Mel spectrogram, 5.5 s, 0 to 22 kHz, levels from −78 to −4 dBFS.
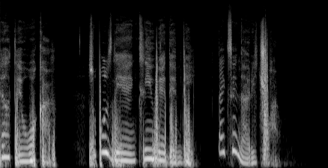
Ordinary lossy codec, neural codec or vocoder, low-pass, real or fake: none; vocoder, 44.1 kHz, 128 mel bands every 256 samples, BigVGAN v2; 19.8 kHz; fake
